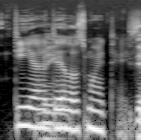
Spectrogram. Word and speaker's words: Dia de los Muertos: I'm going to probably destroy this pronunciation. Mexico's Dia de los Muertos. – Dia de los Muertos. – Yeah, that's it.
